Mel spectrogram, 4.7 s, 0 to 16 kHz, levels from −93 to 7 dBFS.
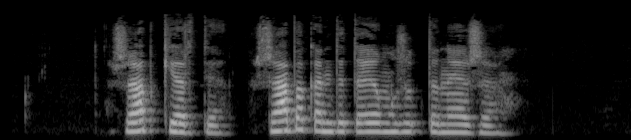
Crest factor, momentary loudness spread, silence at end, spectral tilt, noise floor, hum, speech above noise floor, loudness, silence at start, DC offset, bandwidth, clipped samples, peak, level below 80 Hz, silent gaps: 24 dB; 16 LU; 0.95 s; -3.5 dB/octave; -80 dBFS; none; 51 dB; -28 LUFS; 0.85 s; under 0.1%; 10.5 kHz; under 0.1%; -8 dBFS; -84 dBFS; none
